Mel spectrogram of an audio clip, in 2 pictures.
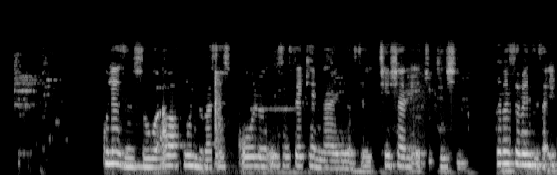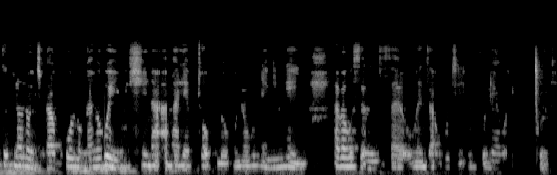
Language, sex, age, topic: North Ndebele, female, 18-24, education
